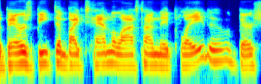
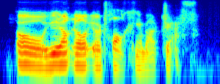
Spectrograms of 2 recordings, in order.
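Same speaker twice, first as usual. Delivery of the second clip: put-on, laid-on-thick Scottish accent. Teasing Geoff during a chat about impressions, in a Sean Connery impression. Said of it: "That was still Sean Connery".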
